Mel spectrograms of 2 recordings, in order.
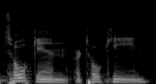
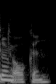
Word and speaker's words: Tolkien: Because like when Tolkien, How do you say it? I've seen I say Tolkien. Tolkien.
